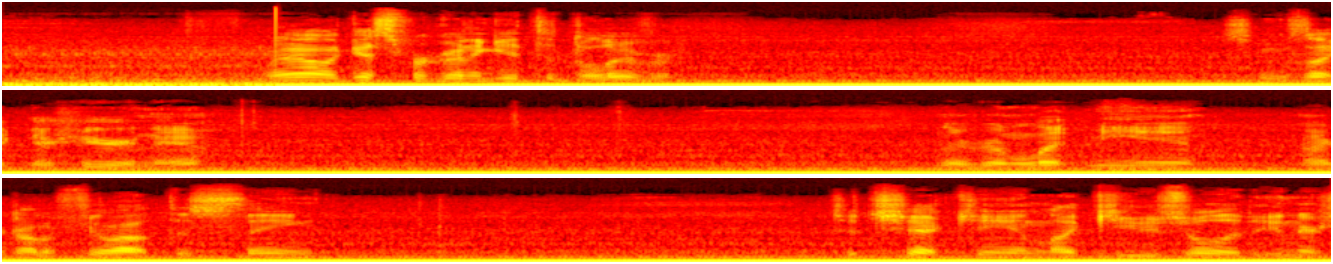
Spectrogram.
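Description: A middle-aged man talks calmly close to a microphone, in short bursts.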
